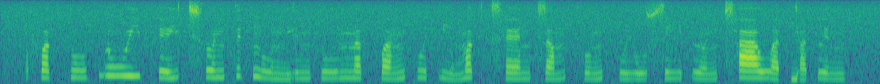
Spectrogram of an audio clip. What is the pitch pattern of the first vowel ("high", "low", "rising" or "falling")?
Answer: low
